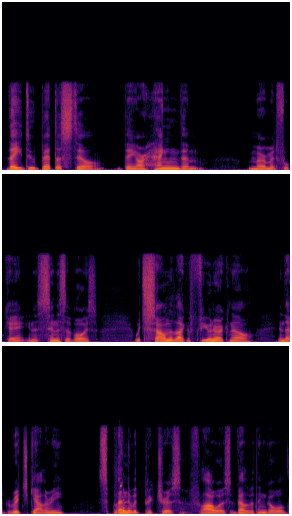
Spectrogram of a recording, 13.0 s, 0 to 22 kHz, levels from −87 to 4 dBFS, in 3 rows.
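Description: At 4.08 to 4.11 s a short blip marks a corrupt frame decoded, and at 10.37 to 10.48 s a louder burst, peaking near about -10 dBFS, follows: flipped bits made the decoder misplace energy across frequencies, which fits one and then several damaged frames, unlike the gap or smearing of dropped frames.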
